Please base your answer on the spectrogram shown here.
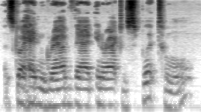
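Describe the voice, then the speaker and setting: A man teaching software in a casual, unscripted way, thinking aloud as he walks through each step. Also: mid-range voice, normal speed. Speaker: software tutorial instructor. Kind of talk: narrated step-by-step screen tutorial, unscripted.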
